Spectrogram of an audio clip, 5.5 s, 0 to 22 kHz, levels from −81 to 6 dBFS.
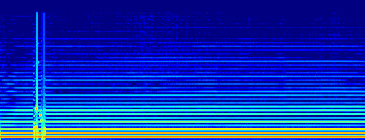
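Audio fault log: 0.51–0.68 s corrupt frame decoded: the decoder played several damaged compressed frames despite flipped bits, scattering energy to wrong frequencies, heard as a loud chirp, squeak, blip or burst of noise over the music, peaking around -5 dBFS.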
